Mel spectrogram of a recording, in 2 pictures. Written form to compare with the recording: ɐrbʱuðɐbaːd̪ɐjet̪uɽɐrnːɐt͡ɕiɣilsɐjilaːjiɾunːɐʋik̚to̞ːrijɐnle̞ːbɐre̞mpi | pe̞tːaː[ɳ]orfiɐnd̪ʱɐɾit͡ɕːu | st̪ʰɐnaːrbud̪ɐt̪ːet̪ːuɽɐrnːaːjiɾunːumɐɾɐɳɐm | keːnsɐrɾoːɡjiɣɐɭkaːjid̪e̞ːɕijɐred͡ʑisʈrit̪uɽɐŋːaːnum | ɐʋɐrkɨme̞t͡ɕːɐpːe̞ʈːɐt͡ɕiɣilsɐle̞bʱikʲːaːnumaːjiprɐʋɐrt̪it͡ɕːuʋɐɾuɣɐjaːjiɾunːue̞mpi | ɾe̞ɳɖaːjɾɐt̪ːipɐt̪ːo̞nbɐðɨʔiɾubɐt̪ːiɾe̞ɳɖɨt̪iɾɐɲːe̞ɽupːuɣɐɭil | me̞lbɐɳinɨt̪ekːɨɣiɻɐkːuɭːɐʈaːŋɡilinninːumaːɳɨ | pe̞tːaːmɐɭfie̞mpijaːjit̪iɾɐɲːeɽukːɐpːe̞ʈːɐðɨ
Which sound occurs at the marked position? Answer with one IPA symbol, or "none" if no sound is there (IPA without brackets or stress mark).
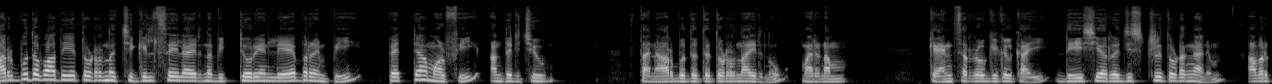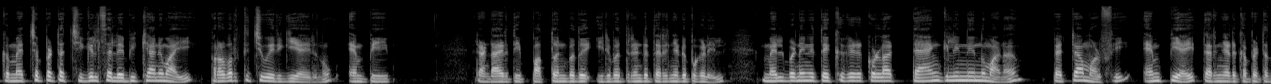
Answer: m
